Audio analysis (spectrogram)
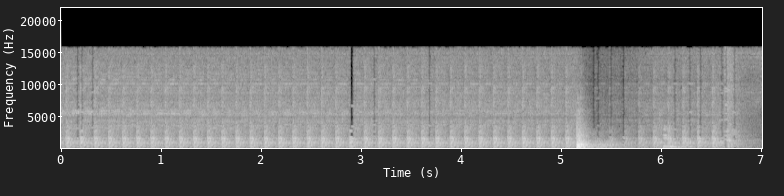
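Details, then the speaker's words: Tire changer bead seating on a rim with the valve core removed: steady pulsing of the inflation pedal about four times a second, then a sharp pop and a softer second pop as bottom and top beads seat. "we're going to step on that and it's going to force air into the tire and we're listening for two pops one two that's the bottom bead and top bead sometimes you'll hear more than that because sometimes the bead seats in two parts but we need to hear at least two"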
